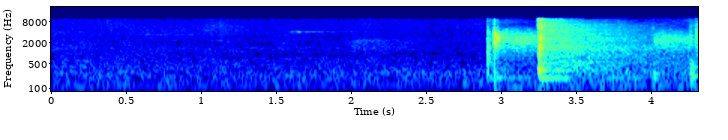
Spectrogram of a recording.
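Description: Quiet hall, then about three seconds in a cue tip strikes the cue ball with a sharp click, and a third of a second later comes a louder, ringing clack as the cue ball hits an object ball.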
